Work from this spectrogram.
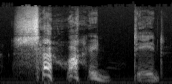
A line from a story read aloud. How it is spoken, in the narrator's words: said, laughing happily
